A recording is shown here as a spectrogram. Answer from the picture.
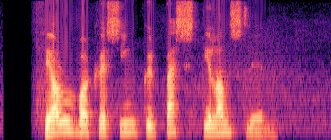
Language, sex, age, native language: Icelandic, male, 20-29, Icelandic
